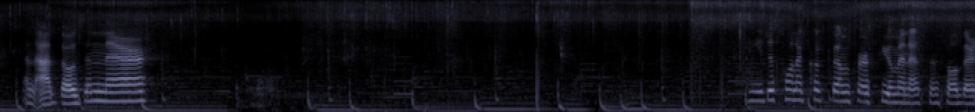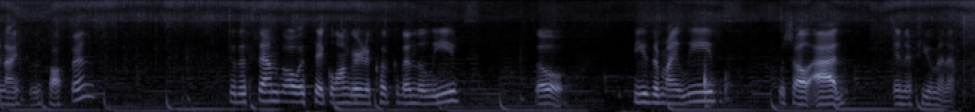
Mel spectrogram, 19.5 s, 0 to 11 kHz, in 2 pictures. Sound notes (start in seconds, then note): 3.1 stems sizzling continues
